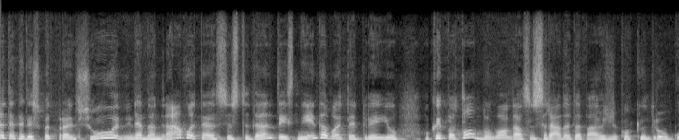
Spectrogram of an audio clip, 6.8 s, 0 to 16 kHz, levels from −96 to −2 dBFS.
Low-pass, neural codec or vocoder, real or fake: 14.4 kHz; codec, 32 kHz, 1.9 kbps, SNAC; fake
